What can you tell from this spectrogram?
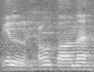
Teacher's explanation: Fil ditempel ujung lidah ke gusi depan atas, ya, supaya tidak mantul. Fil hutamah pakai ha.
